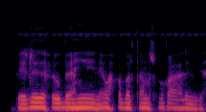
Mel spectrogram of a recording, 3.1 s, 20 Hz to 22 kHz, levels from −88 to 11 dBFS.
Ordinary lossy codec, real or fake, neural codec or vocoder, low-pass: none; real; none; 10.8 kHz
